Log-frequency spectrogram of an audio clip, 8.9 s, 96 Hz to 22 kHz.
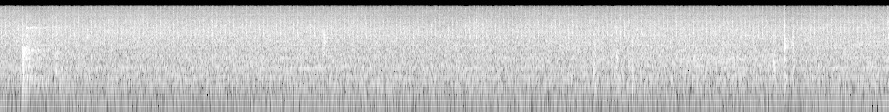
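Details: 2012 Nissan Qashqai 2.0 petrol after spark plug replacement (NGK PLZKAR6A-11), warmed up, engine cover off; smooth even hum around 700 rpm, no misses or knocks; normal idle.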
